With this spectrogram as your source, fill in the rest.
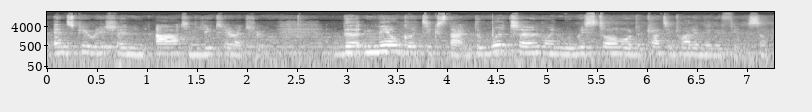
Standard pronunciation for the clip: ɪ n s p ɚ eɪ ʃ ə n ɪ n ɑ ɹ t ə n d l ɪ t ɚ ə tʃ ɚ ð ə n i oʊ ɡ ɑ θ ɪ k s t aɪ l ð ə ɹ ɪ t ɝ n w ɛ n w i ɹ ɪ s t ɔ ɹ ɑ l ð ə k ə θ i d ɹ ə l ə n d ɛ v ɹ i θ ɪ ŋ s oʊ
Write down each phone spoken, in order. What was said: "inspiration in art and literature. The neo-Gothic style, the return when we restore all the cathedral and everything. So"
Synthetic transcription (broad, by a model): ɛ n s p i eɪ ʃ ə n ɪ n ɑ ɹ t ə n l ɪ t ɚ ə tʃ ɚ ð ə n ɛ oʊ ɡ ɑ t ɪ k s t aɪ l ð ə w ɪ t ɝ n w ɛ n w i ɹ ɪ s t ɔ ɹ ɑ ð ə k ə t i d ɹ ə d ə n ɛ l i f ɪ s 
